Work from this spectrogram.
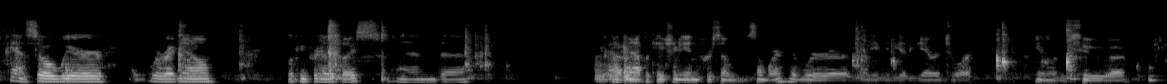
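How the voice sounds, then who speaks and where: A middle-aged man with a small-town Ontario Canadian accent hosts a casual livestream chat in a fairly low voice. He rambles along with plenty of fillers and restarts. Loud noise sits under the recording. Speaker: livestream host.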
